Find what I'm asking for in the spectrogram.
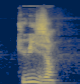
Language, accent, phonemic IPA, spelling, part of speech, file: French, Canada, /kɥi.zɔ̃/, cuisons, verb, LL-Q150 (fra)-cuisons.wav
- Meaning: inflection of cuire: 1. first-person plural present indicative 2. first-person plural imperative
